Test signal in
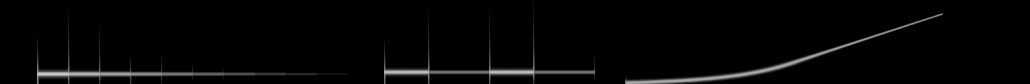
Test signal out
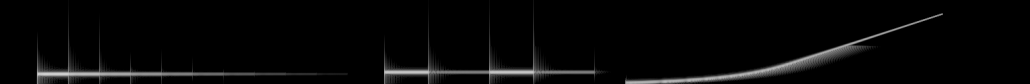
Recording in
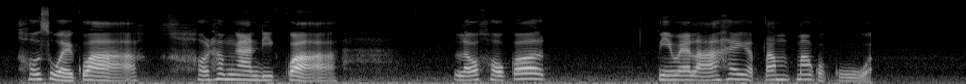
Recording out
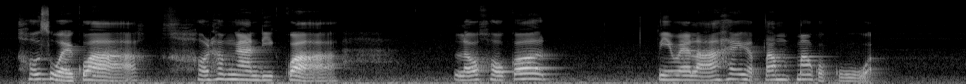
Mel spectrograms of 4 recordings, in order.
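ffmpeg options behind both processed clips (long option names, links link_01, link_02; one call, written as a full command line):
ffmpeg -i in.wav -af "bandreject=frequency=59.71:width_type=h:width=4,bandreject=frequency=119.42:width_type=h:width=4,bandreject=frequency=179.13:width_type=h:width=4,bandreject=frequency=238.84:width_type=h:width=4,bandreject=frequency=298.55:width_type=h:width=4,bandreject=frequency=358.26:width_type=h:width=4,bandreject=frequency=417.97:width_type=h:width=4,bandreject=frequency=477.68:width_type=h:width=4,bandreject=frequency=537.39:width_type=h:width=4,bandreject=frequency=597.1:width_type=h:width=4,bandreject=frequency=656.81:width_type=h:width=4,bandreject=frequency=716.52:width_type=h:width=4,bandreject=frequency=776.23:width_type=h:width=4,bandreject=frequency=835.94:width_type=h:width=4,bandreject=frequency=895.65:width_type=h:width=4,bandreject=frequency=955.36:width_type=h:width=4,bandreject=frequency=1015.07:width_type=h:width=4,bandreject=frequency=1074.78:width_type=h:width=4,bandreject=frequency=1134.49:width_type=h:width=4,bandreject=frequency=1194.2:width_type=h:width=4,bandreject=frequency=1253.91:width_type=h:width=4,bandreject=frequency=1313.62:width_type=h:width=4,bandreject=frequency=1373.33:width_type=h:width=4,bandreject=frequency=1433.04:width_type=h:width=4,bandreject=frequency=1492.75:width_type=h:width=4,bandreject=frequency=1552.46:width_type=h:width=4,bandreject=frequency=1612.17:width_type=h:width=4,bandreject=frequency=1671.88:width_type=h:width=4,bandreject=frequency=1731.59:width_type=h:width=4,bandreject=frequency=1791.3:width_type=h:width=4,bandreject=frequency=1851.01:width_type=h:width=4,bandreject=frequency=1910.72:width_type=h:width=4,bandreject=frequency=1970.43:width_type=h:width=4,bandreject=frequency=2030.14:width_type=h:width=4,bandreject=frequency=2089.85:width_type=h:width=4,bandreject=frequency=2149.56:width_type=h:width=4,bandreject=frequency=2209.27:width_type=h:width=4,bandreject=frequency=2268.98:width_type=h:width=4,volume=2.5dB" out.wav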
